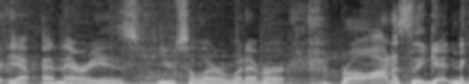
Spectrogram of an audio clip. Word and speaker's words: Fusilier: I can tell that's Fusili Dragon, man. I can already tell. I literally can already tell. It's pronounced Fusilier Dragon. It's French, number one.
